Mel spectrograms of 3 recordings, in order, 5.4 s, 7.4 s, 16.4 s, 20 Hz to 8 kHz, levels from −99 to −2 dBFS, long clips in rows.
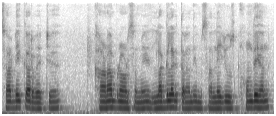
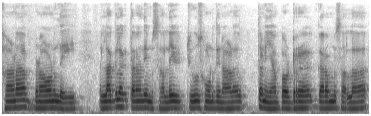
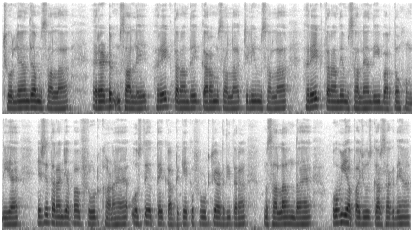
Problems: constant background noise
